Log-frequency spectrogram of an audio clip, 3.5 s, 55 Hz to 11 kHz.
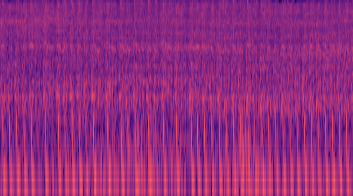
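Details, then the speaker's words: Brand-new 2023 Yamaha YZ450F, first start, not yet broken in: even, steady thumping idle at about three and a half beats a second with no rattle or tick on top; healthy, quiet idle. "See how this thing sounds. This thing is quiet."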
